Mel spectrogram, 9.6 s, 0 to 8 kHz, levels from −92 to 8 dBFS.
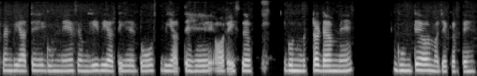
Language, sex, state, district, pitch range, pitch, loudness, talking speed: Hindi, female, Chhattisgarh, Sarguja, 205-220 Hz, 210 Hz, -18 LUFS, 140 wpm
